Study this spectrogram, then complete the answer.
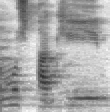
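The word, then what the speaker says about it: مستقيم: Jadi jangan membaca ihdinas siratal mustaqim, itu maka. Tapi harusnya mustaqim.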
